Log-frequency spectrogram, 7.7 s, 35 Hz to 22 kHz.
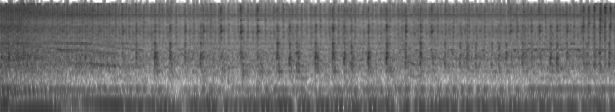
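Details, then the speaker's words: Porsche 944 running after 20 years sitting in a hedge: rough running with irregular sharp metallic knocks over heavy low rumble; something mechanical unhappy, cause unknown. "Something isn't happy. Something's really unhappy."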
